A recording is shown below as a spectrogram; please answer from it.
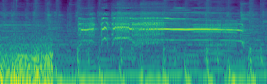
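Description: Rooster crowing once: a long crow starting about a second in, breaking at first and then holding a steady final note for about two seconds.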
